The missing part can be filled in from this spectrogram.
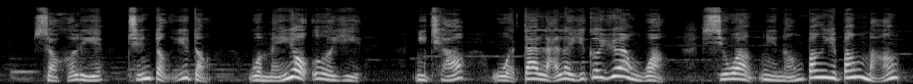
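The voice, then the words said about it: Very sincere, earnest voice. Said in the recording (Chinese): “用非常诚恳的声音说”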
